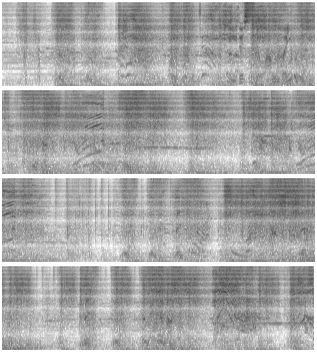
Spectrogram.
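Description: Magic spell effects whoosh and crackle in a fast fight.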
